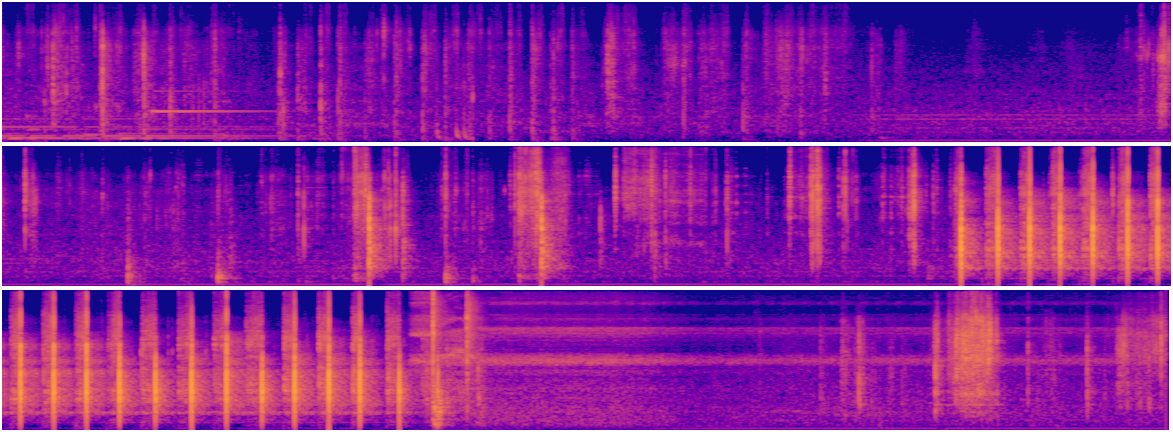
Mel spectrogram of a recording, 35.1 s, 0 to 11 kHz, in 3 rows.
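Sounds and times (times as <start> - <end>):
onion skins rustling and tearing: 2.8 - 9.1, 11.3 - 21.3, 34.5 - 35.0
knife chopping onion: 21.2 - 27.9.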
